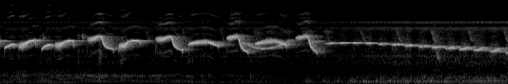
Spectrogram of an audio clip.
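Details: Tame Chinese Hwamei with a fig-leaf tail, singing from a high perch: looping whistled phrases repeated rapidly, then one long clear whistle sliding slowly downward.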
